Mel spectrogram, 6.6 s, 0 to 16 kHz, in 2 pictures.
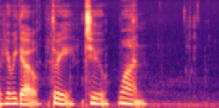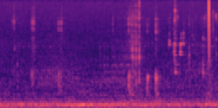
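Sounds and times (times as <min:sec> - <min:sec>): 
speech: 0:00.0 - 0:02.3
person gulping down a drink: 0:02.6 - 0:06.5.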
